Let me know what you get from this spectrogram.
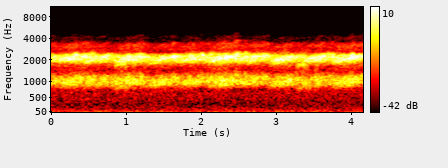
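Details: A spring wetland's frogs heard somewhat softer here, live recording: a smooth, continuous chorus of merged croaks forms an even buzzing hum with no breaks.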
